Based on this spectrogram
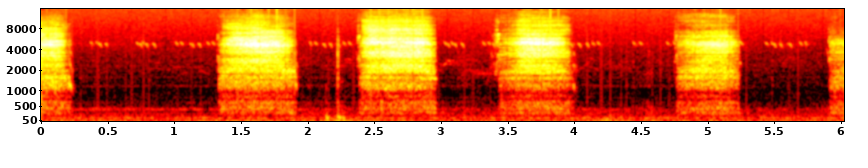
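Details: Wild barn owl chick, filmed on a nest camera while feeding on a rodent, repeats snoring, breathy hisses about once a second, five in six seconds, with a brief knock and faint high ticking between.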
